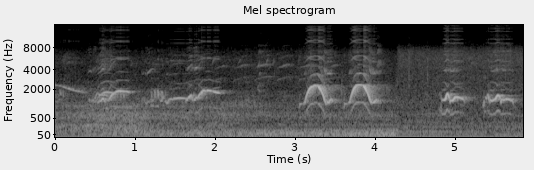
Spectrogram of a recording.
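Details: Currawongs in good voice above the wetlands gully at Sydney Park, St Peters, Sydney: wavering whistled phrases, then two loud arched notes that climb and fall, then two shorter dropping whistles.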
